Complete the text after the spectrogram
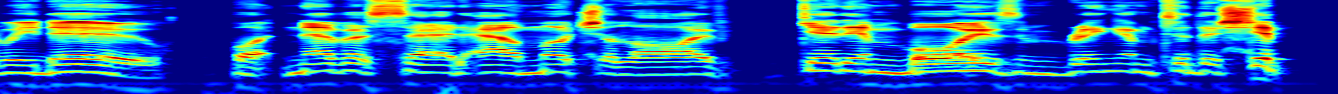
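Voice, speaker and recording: A man speaks in a put-on character voice. His pitch sits in the middle range, and his pace is fairly slow. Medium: read story. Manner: swaggering, gruff.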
